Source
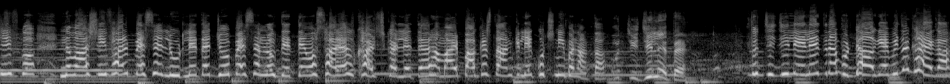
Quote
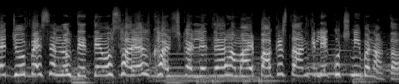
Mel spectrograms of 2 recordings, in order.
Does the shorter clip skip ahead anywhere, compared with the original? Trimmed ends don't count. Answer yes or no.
no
